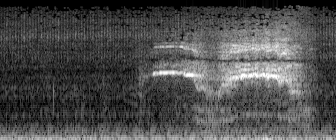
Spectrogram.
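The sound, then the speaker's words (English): A wild mustang whinnies once at the very windy BLM Boise Wild Horse Corrals south of the city, a drawn-out, wavering call lasting about two seconds, heard over a steady low rumble of wind and engine noise as a horse trailer drives through the back gate. “our reporter, Samantha Wright, went out among these Mustangs and filed this report”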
